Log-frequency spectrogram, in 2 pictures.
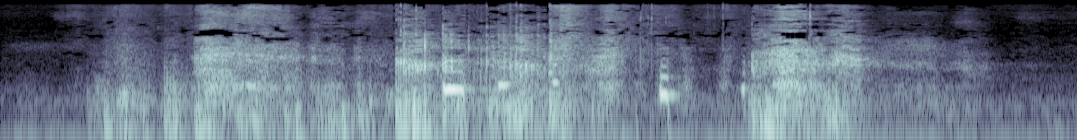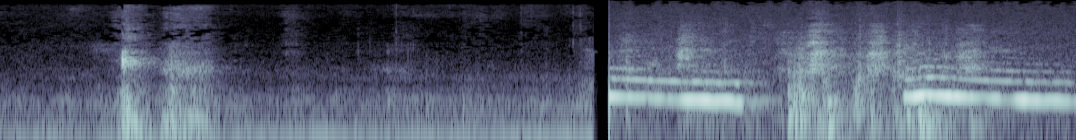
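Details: Playing pug puppies: scattered short yaps and noisy scuffles, then two drawn-out, high, falling whines near the end; faint talking in the background.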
